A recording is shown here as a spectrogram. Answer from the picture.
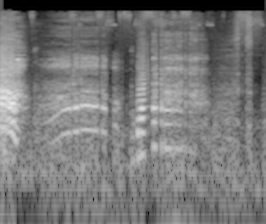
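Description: A woman's drawn-out exclamations of surprise, a long "wow" followed by two more gasping cries, as the car sways during a sudden high-speed lane change, over faint cabin road noise.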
